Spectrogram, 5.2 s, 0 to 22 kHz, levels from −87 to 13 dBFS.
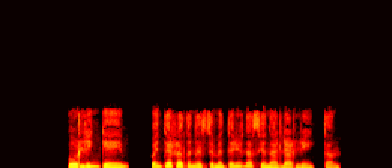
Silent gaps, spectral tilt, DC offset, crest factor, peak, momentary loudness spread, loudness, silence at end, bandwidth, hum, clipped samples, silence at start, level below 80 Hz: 1.72-2.01 s, 4.20-4.31 s; -4 dB/octave; under 0.1%; 16 dB; -2 dBFS; 13 LU; -18 LUFS; 0.7 s; 8.2 kHz; none; under 0.1%; 0.9 s; -62 dBFS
